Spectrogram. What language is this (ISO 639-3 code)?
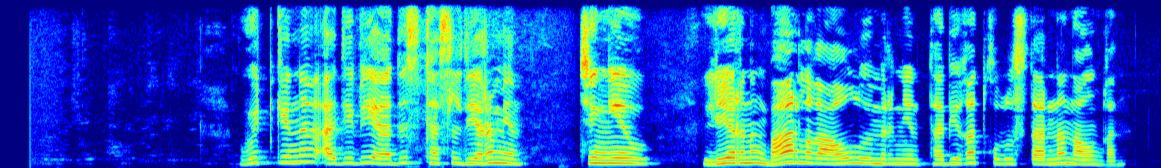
kaz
